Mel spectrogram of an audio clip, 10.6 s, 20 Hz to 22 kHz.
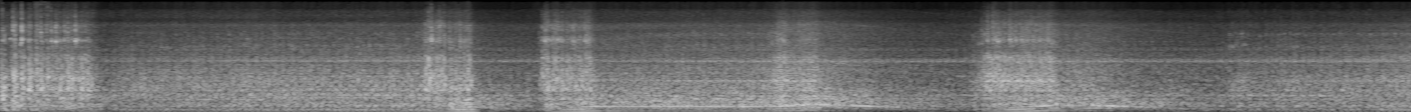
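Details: John Deere 4960 tractor diesel just fitted with a new exhaust pipe, no muffler: idles evenly, then revs up and settles back cleanly twice, pitch rising and falling smoothly; healthy engine.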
